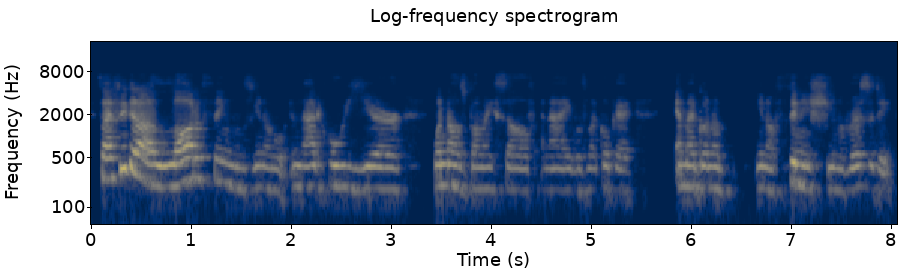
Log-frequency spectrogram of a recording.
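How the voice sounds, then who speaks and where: A woman's voice: medium pitch, steady tone, a little fast. Woman from Zimbabwe on a distant call. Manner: reflective, chatty storytelling with many fillers. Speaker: guest. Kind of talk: casual remote interview. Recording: distant, dull lo-fi remote call audio.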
